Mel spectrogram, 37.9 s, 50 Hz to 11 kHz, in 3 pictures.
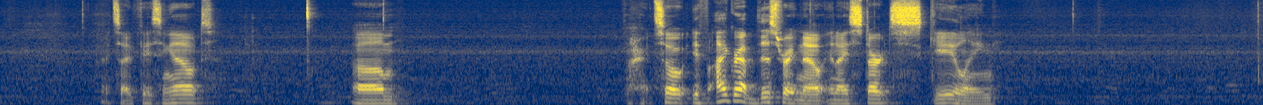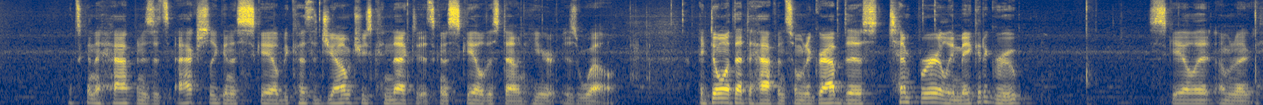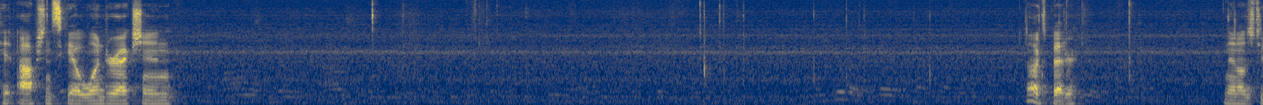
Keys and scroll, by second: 8.3 s, 18.2 super+z, 19.2 space, 23.6 s, 32.6 super+Tab, 33.8 super+Tab.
